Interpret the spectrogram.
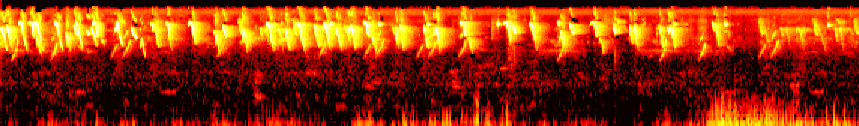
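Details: Saffron finch in a natural setting, pouring out a long, energetic stream of high chirps and quick downslurred notes in close-packed bursts, barely pausing, with a low rumbling noise rising near the end.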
